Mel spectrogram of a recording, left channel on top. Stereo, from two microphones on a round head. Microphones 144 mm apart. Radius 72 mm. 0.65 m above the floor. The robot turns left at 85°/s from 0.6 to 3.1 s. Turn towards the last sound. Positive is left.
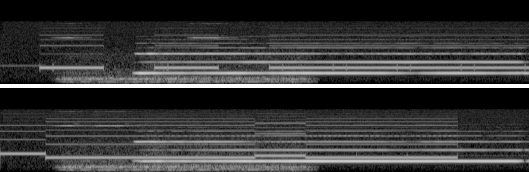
turn(degrees=5)  # may be behind; listen again after turning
